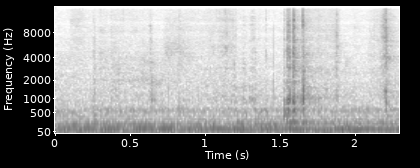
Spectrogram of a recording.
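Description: Small craft scissors snipping card-stock paper, with one short snip about one and a half seconds in, over a low steady hum.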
